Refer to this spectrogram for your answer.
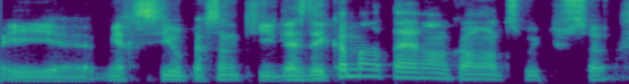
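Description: On a very clean recording with a silent background, a man speaks in an animated tone. His intonation is lively. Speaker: game master of a role-playing podcast. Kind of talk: tabletop role-playing narration.

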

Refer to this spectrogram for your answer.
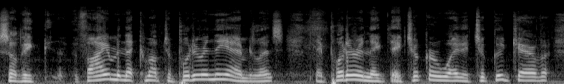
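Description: In a New York accent, a high-pitched man speaks at a very fast pace. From New York, South Bronx. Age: 60s. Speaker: actor. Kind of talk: interview.

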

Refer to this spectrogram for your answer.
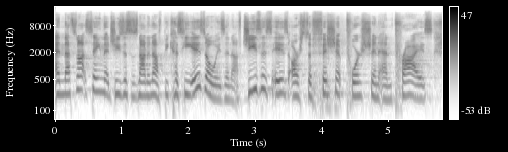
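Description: A woman talks at a fairly quick pace in a fairly high voice, with hardly any pauses. Noticeable background noise runs under her speech. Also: ordinary pitch variation. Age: 20s. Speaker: church member sharing testimony. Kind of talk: testimony.

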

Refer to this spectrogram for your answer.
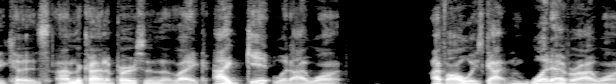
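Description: Very deep and low, a man's voice carries vocal fry and fairly even intonation. He keeps a moderate pace in a very clean recording with a silent background. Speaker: fitness coach in recovery. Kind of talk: testimony. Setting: studio.

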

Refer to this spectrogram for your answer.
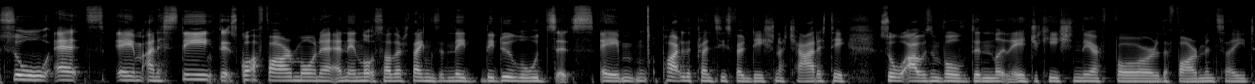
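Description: With hardly any pauses, a woman speaks in a very deep, low pitch with a Scottish accent and ordinary pitch variation, on a very clean recording with a silent background. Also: moderate pace. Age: 20s. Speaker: podcast co-host, former farming tutor. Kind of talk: casual chat.

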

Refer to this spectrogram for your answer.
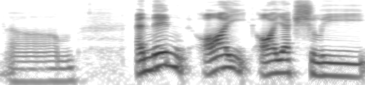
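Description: On a very clean recording with a silent background, a man speaks with an Australian accent and lively intonation. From Melbourne, Australia (Italian migrant family, Northcote). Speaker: football coach. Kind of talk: casual chat.

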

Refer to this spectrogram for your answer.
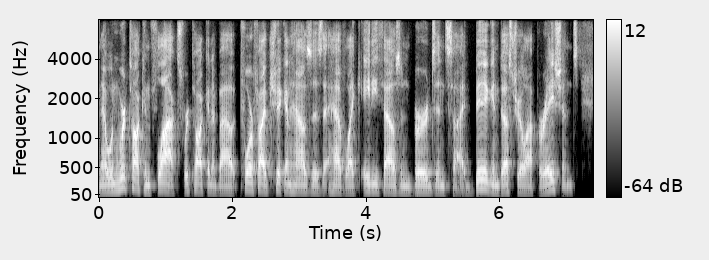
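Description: Recorded very cleanly against a silent background, a man speaks at a medium pitch with ordinary pitch variation in an unremarkable speaking voice. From US Midwest, Kansas City. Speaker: investigative reporter and author. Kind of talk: interview.

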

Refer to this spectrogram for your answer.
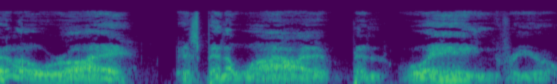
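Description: A man puts on a raspy character voice, pitched fairly low and delivered at a very slow pace. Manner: eerie, menacing.

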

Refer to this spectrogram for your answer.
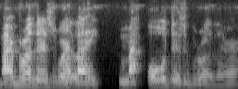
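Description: With a Spanish accent, a man speaks fairly slowly at a medium pitch with ordinary pitch variation, in a dry, close sound with no echo. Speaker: co-host. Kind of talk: casual conversation.

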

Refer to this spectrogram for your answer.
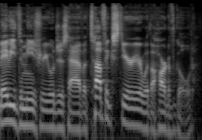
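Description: A man's normal speaking voice, fairly low in pitch, fairly quick in pace, with ordinary pitch variation. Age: 30s. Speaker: podcast co-host. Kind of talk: casual chat.

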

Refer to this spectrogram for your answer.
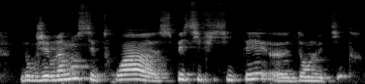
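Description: Dark, mellow tone in a somewhat breathy female voice. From French Alps (Savoie). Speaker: tourism communications director. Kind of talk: interview. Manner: hesitant, many fillers.

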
